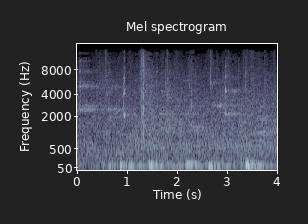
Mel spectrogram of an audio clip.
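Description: Badminton rally on an indoor court: a racket strikes the shuttlecock with a sharp crack about a second in, amid the repeated thuds of players' footsteps and short squeaks of court shoes.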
